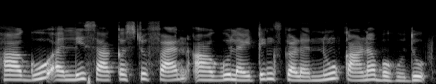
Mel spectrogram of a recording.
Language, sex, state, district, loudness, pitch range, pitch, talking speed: Kannada, female, Karnataka, Bangalore, -14 LUFS, 195-235 Hz, 215 Hz, 110 wpm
